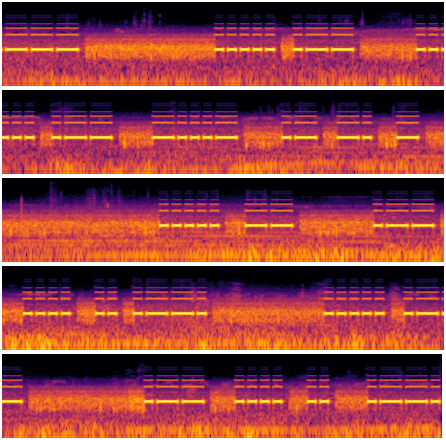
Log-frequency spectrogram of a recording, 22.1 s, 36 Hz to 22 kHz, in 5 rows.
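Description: Morse code from an Elecraft K1 transceiver: a clean, steady mid-pitched tone keyed in dots and dashes from a paddle, spelling out "QRP K1 K1 5W 5W" and "ANT 5M WHIP", with the receiver's band hiss coming back in the pauses between words.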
